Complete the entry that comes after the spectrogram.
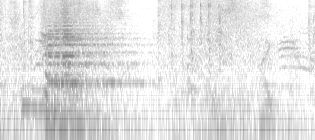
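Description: A pigeon-like bird coos in a video game, soft repeated hooting notes rising briefly near the start and again toward the end, faint beneath game sounds and a talking voice.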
